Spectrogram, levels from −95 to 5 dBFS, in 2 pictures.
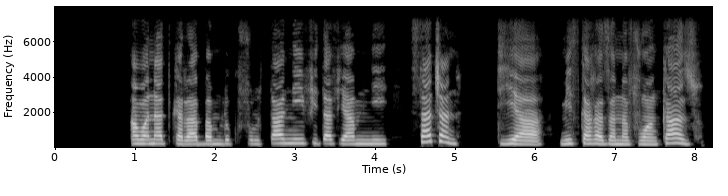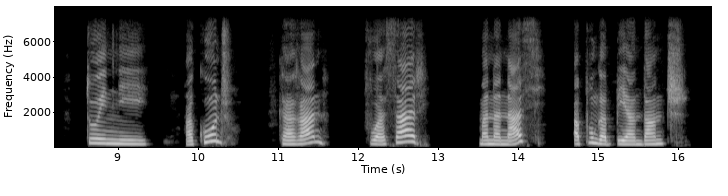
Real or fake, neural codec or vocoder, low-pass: real; none; 7.2 kHz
